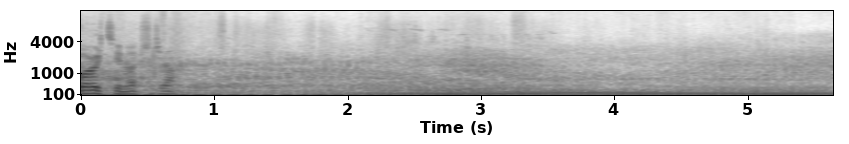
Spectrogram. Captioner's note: aircraft engine rattling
